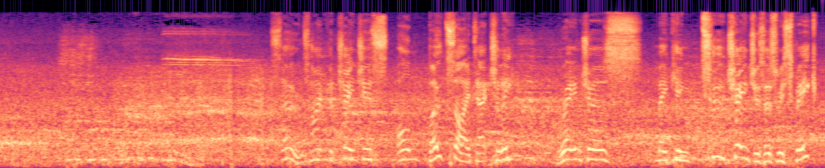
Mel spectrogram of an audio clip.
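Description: A stadium crowd murmurs and cheers in the background.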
